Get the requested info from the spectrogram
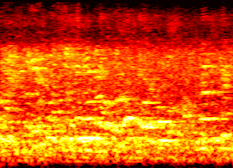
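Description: Indistinct voices talking over one another: chatter of several people, with no clear words.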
